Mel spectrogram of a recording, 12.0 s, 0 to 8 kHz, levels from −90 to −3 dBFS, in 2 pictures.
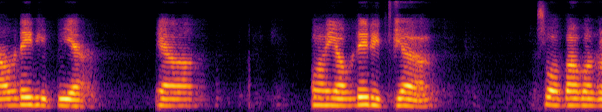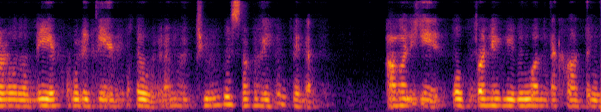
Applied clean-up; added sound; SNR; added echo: neural mask model DeepFilterNet 3.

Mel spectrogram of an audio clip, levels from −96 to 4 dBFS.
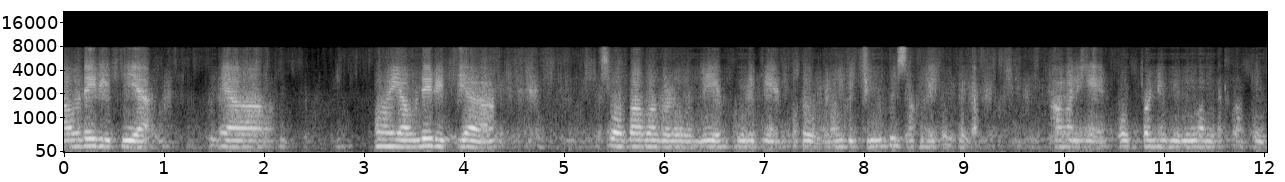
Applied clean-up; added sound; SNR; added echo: neural separator model SepFormer DNS4.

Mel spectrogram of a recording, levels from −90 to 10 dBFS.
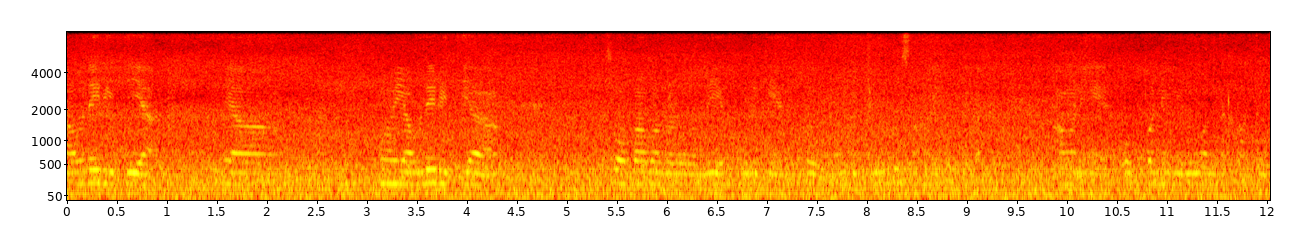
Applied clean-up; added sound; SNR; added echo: none; Water; -2 dB; reverberation time 0.4 s.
